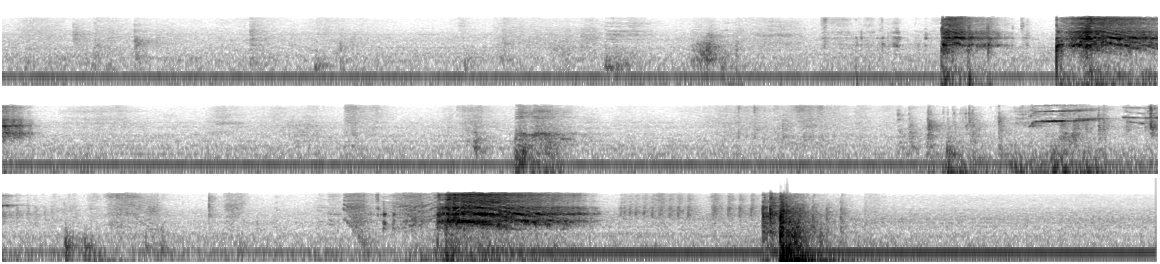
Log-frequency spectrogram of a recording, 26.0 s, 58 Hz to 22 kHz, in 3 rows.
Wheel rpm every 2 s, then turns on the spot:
0, 0, 0, 0, 0, 0, 0, 0, 0, 0, 0, 0, 0.
none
